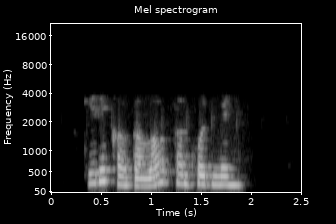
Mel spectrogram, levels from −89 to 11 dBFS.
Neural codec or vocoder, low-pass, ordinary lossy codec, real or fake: none; 3.6 kHz; Opus, 32 kbps; real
